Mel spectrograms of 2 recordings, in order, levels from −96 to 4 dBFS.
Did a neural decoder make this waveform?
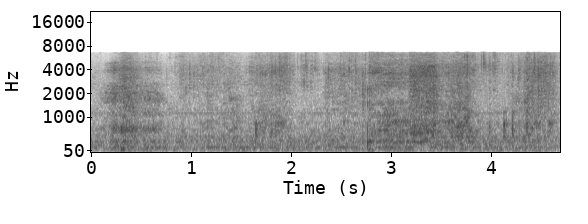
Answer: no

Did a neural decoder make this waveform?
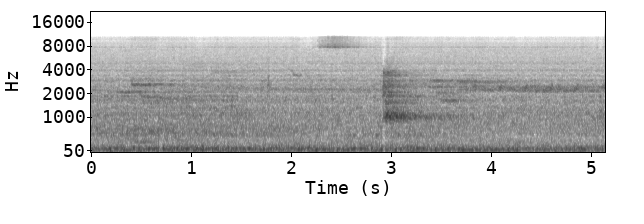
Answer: yes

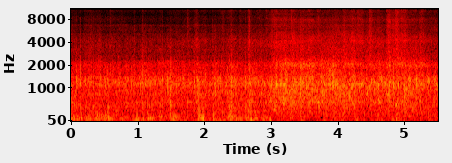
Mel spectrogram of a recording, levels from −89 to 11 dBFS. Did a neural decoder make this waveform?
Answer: yes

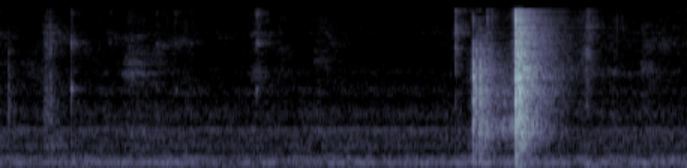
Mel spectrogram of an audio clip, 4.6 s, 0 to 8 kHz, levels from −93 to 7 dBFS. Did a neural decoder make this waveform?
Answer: yes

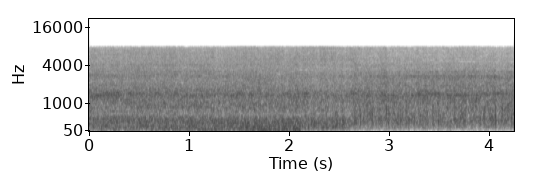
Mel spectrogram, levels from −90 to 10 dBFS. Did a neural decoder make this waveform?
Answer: no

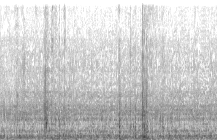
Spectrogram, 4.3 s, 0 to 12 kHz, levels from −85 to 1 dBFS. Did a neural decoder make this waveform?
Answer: yes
